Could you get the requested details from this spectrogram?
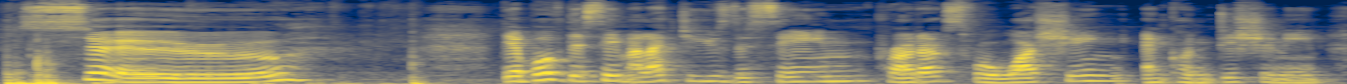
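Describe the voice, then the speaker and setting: Unhurried and medium in pitch, a woman in her thirties vlogs at home, detangling her hair as she chats and jokes to the camera. Her accent combines Ghanaian, Italian, British and American elements, and she laughs often and keeps asking viewers questions.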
